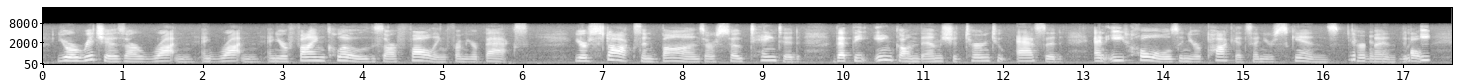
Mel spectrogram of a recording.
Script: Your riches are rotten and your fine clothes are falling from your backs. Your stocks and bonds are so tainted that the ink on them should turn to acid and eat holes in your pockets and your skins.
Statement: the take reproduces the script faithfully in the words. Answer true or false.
false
